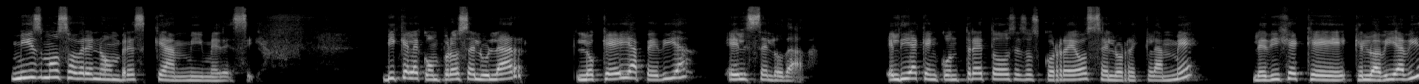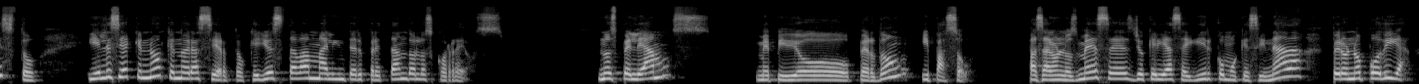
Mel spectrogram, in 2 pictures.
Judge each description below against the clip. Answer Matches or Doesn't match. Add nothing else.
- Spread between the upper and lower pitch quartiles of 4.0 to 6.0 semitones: Matches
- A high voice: Matches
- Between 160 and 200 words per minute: Doesn't match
